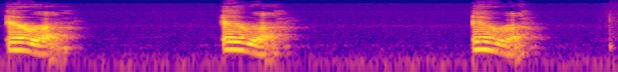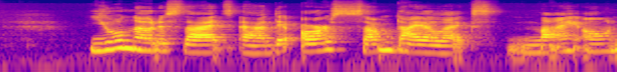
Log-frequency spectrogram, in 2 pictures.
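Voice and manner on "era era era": "era" with a clear R and final A sounded; light E, firm R, then A in "era"; stressed middle R. Shown as a demonstration. Teacher drilling learners on "era", middle R stressed. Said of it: "The R in the middle is stressed".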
